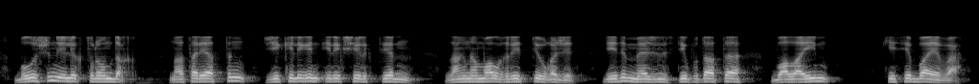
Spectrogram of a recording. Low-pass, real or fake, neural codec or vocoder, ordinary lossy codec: 3.6 kHz; real; none; none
